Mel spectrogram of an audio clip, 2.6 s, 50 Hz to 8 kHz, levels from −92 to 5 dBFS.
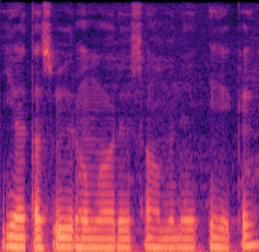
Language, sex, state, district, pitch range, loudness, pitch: Hindi, male, Uttar Pradesh, Muzaffarnagar, 105-115 Hz, -18 LUFS, 110 Hz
